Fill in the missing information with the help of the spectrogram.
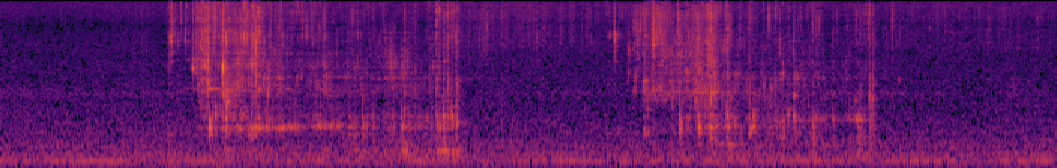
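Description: Hot water poured into a colour-changing ceramic magic mug in two pours of about two seconds each, the first starting about a second in and the second about four seconds in.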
